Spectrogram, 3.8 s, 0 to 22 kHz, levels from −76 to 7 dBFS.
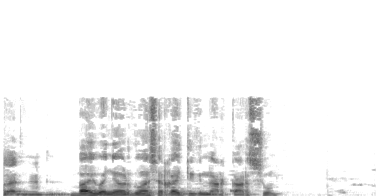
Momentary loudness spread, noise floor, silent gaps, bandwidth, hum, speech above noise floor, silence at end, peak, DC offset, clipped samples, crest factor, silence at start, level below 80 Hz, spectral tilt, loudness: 14 LU; -61 dBFS; none; 11.5 kHz; none; 43 dB; 1 s; 0 dBFS; under 0.1%; under 0.1%; 18 dB; 0.05 s; -60 dBFS; -4.5 dB/octave; -18 LUFS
